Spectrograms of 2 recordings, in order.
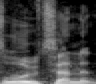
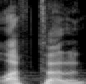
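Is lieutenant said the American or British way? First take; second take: American; British. First: It is said without an f sound, American style. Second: It is said with an f sound, British style. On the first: The speaker calls it right. "That's Lieutenant as far as I'm concerned" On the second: The speaker calls it wrong. "There's no F in that. There's not Lieutenant"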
